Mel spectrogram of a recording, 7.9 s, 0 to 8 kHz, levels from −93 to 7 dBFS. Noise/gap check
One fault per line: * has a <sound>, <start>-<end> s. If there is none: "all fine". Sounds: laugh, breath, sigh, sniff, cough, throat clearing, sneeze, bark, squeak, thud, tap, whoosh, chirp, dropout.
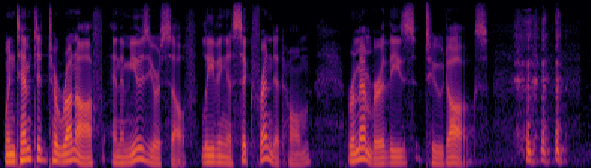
* has a laugh, 6.8-7.6 s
